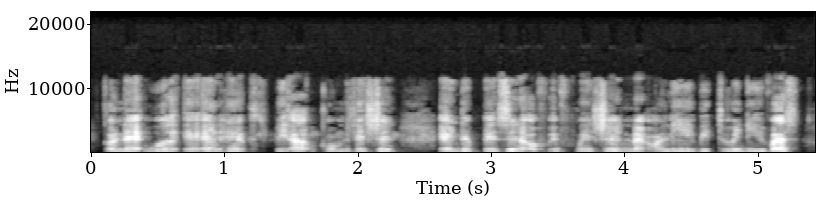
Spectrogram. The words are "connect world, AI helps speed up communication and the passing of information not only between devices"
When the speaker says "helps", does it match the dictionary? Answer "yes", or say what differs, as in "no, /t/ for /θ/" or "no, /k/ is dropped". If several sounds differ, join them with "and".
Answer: no, /l/ is dropped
